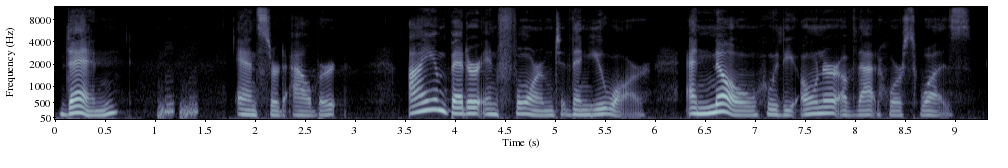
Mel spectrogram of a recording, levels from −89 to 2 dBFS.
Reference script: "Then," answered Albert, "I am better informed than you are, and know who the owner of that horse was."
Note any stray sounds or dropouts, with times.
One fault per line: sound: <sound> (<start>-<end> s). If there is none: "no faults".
sound: laugh (1.0-1.4 s)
